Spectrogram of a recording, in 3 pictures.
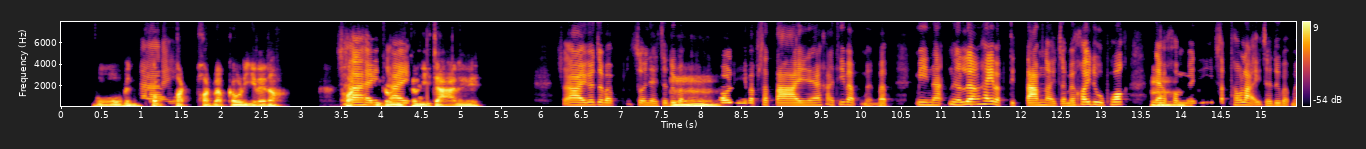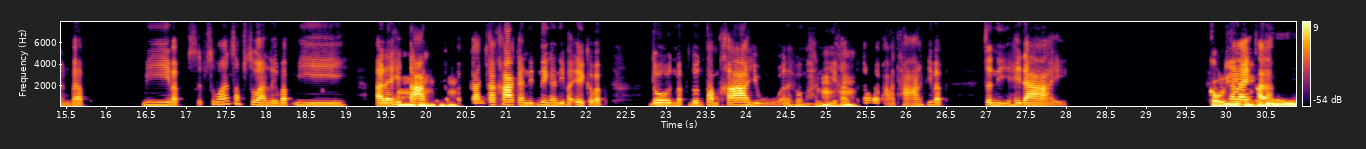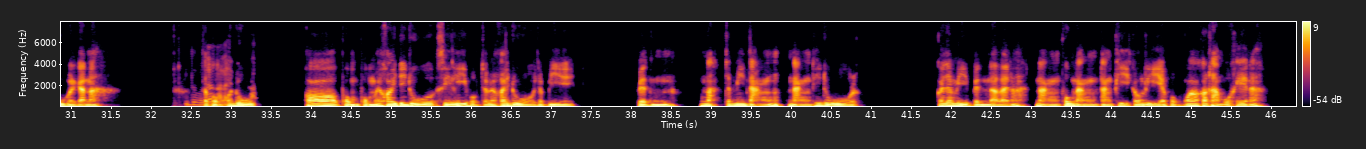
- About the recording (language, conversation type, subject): Thai, unstructured, คุณชอบดูหนังหรือซีรีส์แนวไหนมากที่สุด?
- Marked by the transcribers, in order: laughing while speaking: "ใช่"; other background noise; tapping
